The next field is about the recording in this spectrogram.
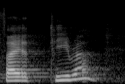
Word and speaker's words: Thyatira: It says there, one of those listening was a woman from the city of Thyatira. Did I say that correctly? Thyatira? Thank you.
